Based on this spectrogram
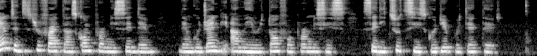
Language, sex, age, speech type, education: Nigerian Pidgin, female, 15-29, spontaneous, tertiary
